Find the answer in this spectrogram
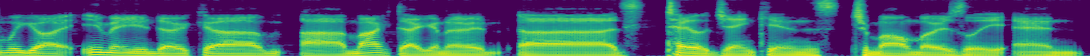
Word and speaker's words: Daigneault: And then we got Ime Udoka, Mark Daigneault, Taylor Jenkins, Jamal Mosley, and Tyronn Lue. Did you just pronounce it Daigneault?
